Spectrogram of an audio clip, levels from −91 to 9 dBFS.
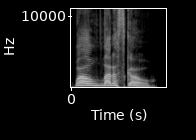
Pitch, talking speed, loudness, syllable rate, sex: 220 Hz, 190 wpm, -17 LUFS, 3.8 syllables/s, female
